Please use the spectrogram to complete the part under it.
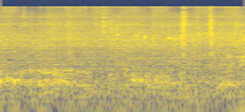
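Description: A pair of red Bombay pigeons at a pigeon farm give soft, low, repeated coos close by, with a faint chirp here and there and no speech.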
